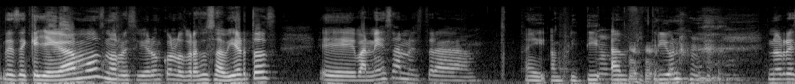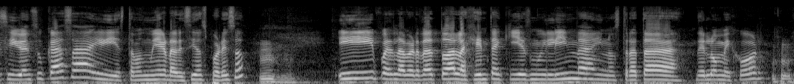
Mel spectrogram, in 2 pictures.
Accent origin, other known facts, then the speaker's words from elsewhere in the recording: Baja California Sur, Mexico; Yo soy de Baja California Sur.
